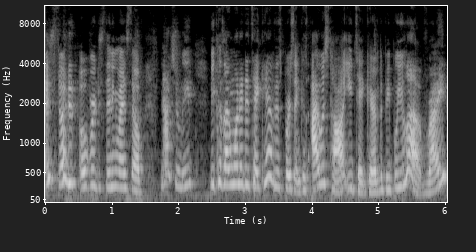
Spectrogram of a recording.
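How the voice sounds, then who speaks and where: A woman talks loudly at a very fast pace and a high pitch. Her animated tone carries very wide pitch swings. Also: hardly any pauses. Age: 20s. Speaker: lifestyle vlogger. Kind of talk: casual monologue.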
